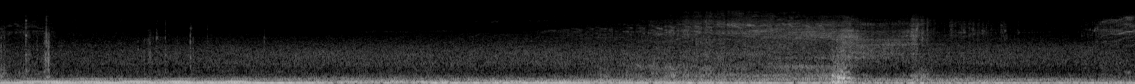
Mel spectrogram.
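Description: A steady low droning hum, with an RC car rushing past from about six seconds in and a single sharp thump about eight seconds in.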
